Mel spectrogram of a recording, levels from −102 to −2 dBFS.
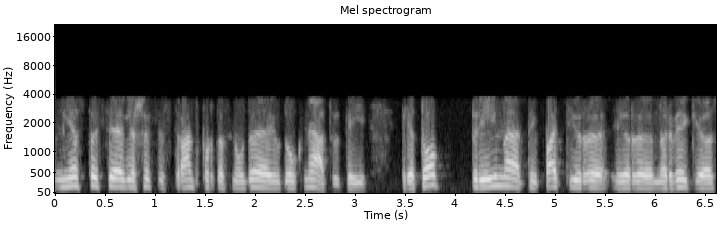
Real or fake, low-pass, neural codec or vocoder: real; 3.6 kHz; none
